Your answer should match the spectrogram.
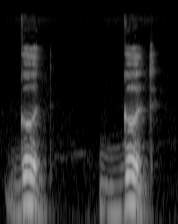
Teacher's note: Esse som de G provoca uma vibração na nossa corda vocal. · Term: voiced sound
